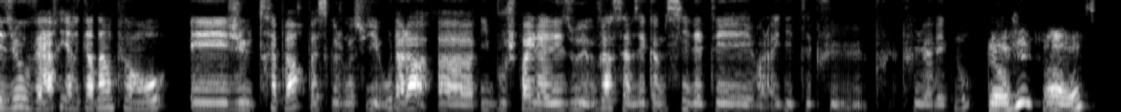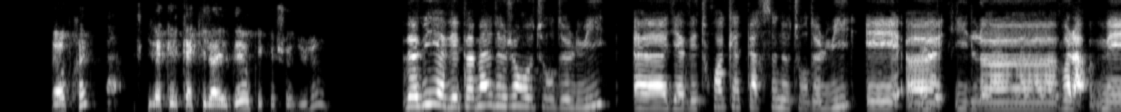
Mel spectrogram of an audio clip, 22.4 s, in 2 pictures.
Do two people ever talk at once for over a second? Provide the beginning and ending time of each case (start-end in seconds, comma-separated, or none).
none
